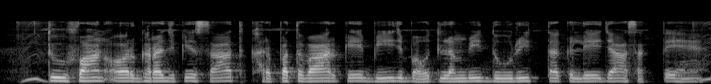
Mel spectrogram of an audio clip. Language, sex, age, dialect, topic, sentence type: Hindi, male, 18-24, Kanauji Braj Bhasha, agriculture, statement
